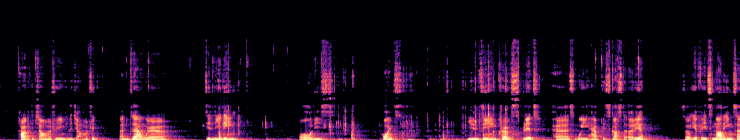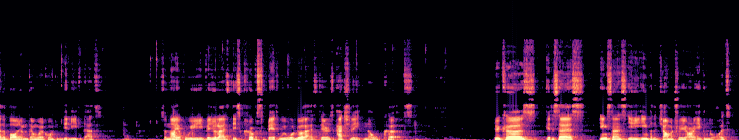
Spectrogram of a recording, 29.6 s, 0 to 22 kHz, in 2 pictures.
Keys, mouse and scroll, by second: 0.8 click, 1.9 middle click, 2.6 click, 3.4-3.9 scroll down 1, 3.9 click, 4.4 g, 5.6-6.4 ctrl+middle drag, 6.4 click, 6.6 x, 7.0 ctrl+a, 12.4 click, 14.0 click, 16.5-17.9 middle drag, 17.9 alt+shift+click, 19.1-20.1 ctrl+middle drag, 20.1 click, 21.0-26.6 middle drag.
